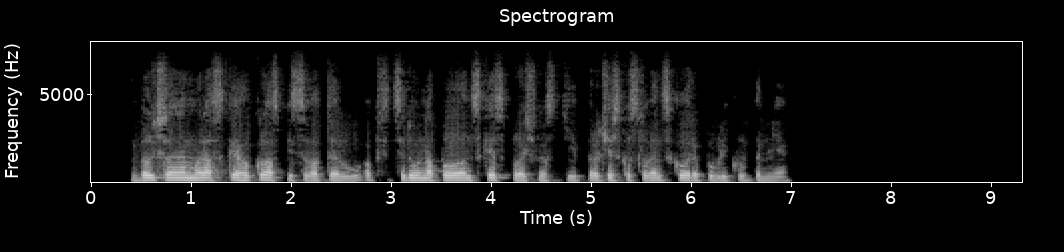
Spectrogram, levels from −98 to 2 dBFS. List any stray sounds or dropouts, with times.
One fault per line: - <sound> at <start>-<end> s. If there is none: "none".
none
